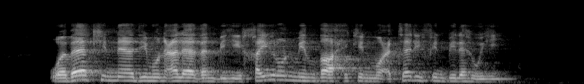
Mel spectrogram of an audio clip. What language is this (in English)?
Arabic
